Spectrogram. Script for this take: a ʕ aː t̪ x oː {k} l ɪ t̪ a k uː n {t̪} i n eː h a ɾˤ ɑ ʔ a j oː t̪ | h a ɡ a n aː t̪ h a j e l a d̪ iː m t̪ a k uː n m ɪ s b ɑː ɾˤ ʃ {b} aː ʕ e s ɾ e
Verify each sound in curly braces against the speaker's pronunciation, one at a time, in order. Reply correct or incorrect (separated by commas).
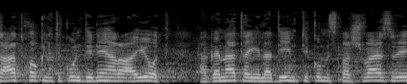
correct, incorrect, incorrect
